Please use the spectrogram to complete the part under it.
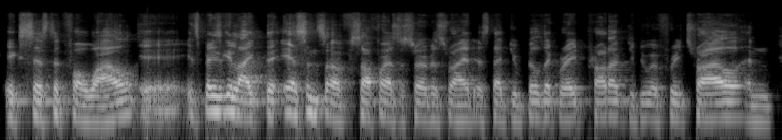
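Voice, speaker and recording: A man's voice: lowish voice, fairly even intonation, normal speed, few pauses, darkish tone. A man with a Danish accent giving informal, explanatory answers as a guest in a conversational interview. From Denmark. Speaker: podcast guest, startup co-founder.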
